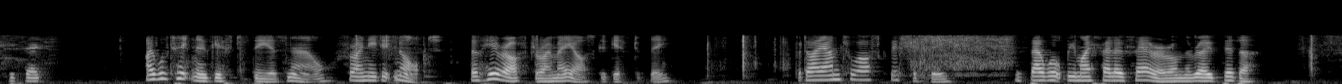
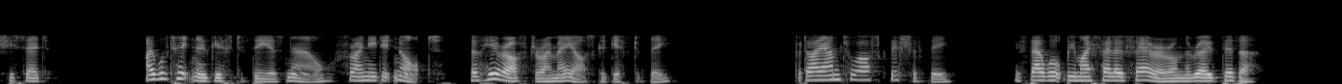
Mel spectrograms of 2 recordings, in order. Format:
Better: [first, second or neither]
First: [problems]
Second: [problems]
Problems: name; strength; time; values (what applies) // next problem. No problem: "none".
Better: second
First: noise reduction (classical method log-MMSE)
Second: none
